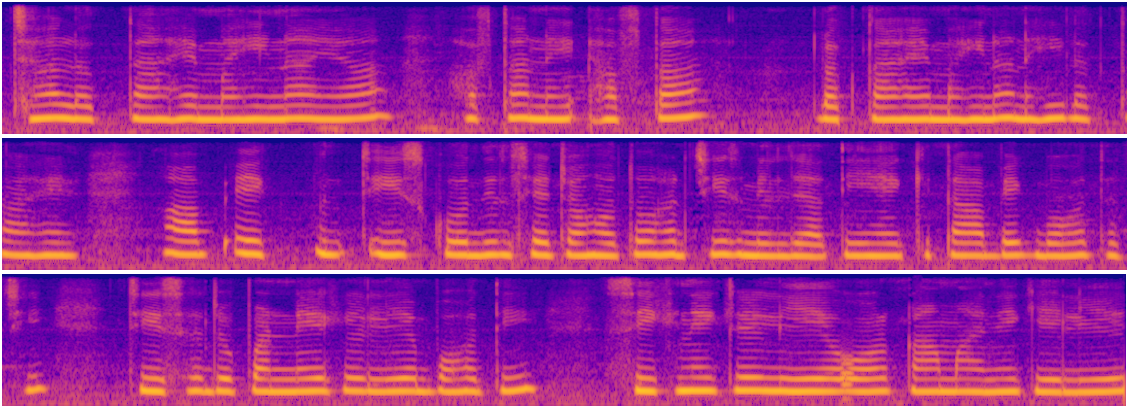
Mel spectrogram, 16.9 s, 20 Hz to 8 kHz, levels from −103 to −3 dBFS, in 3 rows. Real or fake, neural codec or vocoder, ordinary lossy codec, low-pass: real; none; AAC, 48 kbps; 7.2 kHz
